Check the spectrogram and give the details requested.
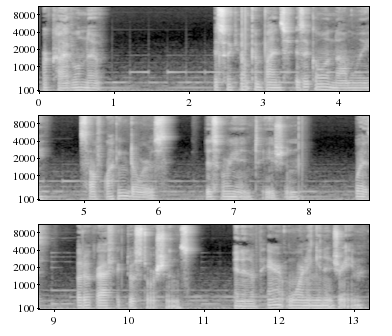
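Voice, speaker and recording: A man reading scripted horror case files as a narrator, in a measured, formal way. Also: lowish voice, flat delivery, gravelly. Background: music.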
